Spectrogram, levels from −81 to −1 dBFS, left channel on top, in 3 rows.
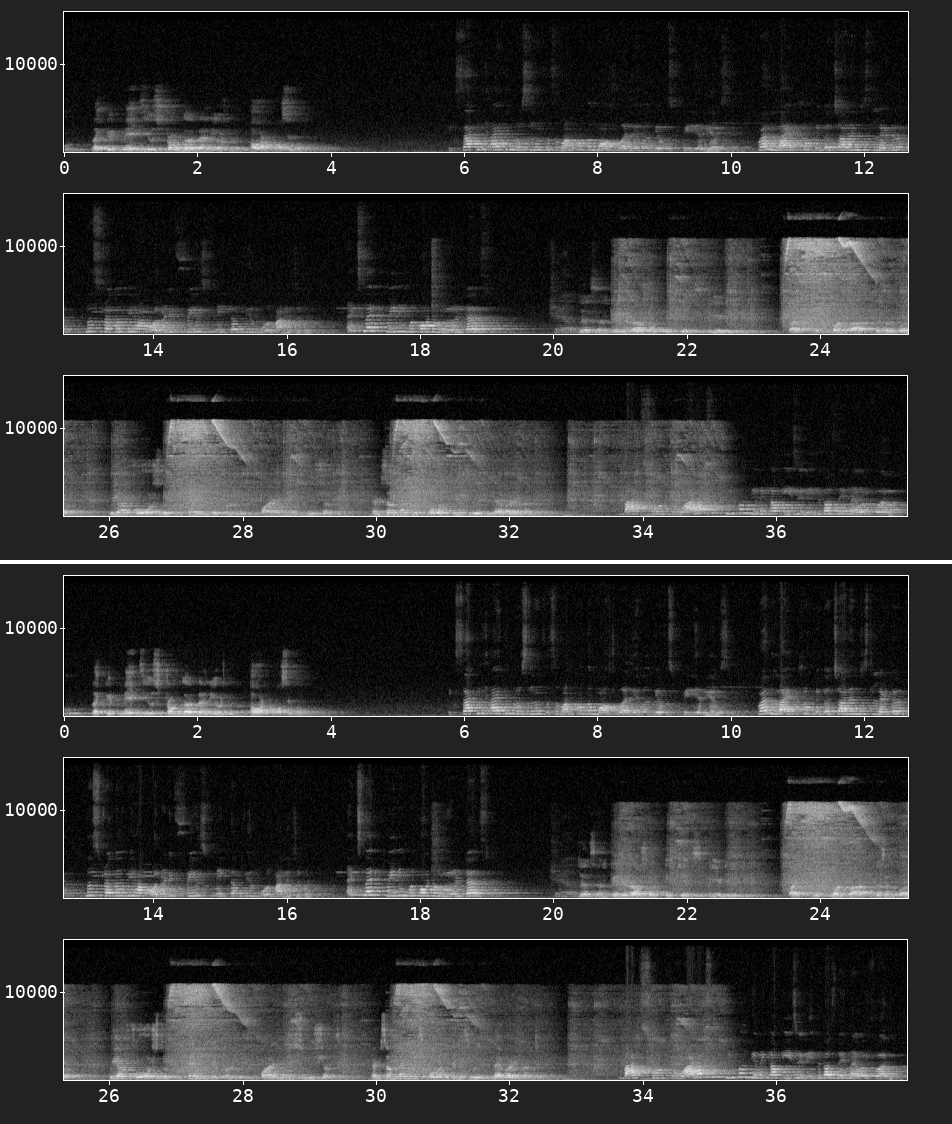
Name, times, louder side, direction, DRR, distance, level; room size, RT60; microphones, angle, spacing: voice 1, 0.4-2.4 2.8-3.6 20.4-23.0 23.5-25.4 26.0-26.9 27.2-29.4 29.9-32.5, right 1 dB, 75° right, 2 dB, 1.6 m, -21 dB
voice 2, 5.8-9.9 10.4-12.6 13.0-16.4 16.9-19.0 33.6-37.8, right 3 dB, 25° right, 3 dB, 0.7 m, -23 dB
sound 1, 18.2-18.3 20.0-20.3 20.6-23.0 23.4-35.2, left 3 dB, 20° left, 2.5 m, -27 dB
11.0 x 7.4 x 6.4 m, 1.6 s
head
